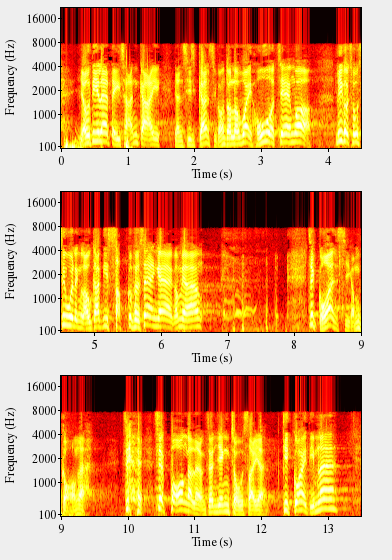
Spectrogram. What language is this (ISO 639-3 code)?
yue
